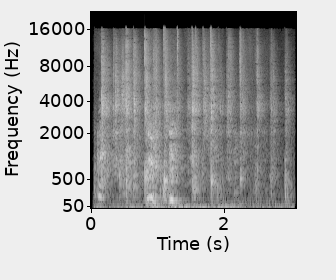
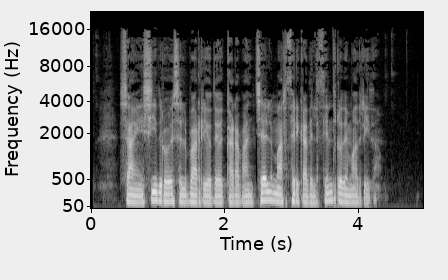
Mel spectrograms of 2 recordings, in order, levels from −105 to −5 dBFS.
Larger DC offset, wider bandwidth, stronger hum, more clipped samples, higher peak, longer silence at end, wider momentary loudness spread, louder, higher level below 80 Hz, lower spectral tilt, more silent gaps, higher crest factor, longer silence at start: neither; about the same, 17 kHz vs 16 kHz; neither; neither; first, 0 dBFS vs -8 dBFS; second, 0 s vs 0.65 s; first, 12 LU vs 6 LU; about the same, -24 LUFS vs -26 LUFS; first, -46 dBFS vs -56 dBFS; second, -1.5 dB/octave vs -6 dB/octave; neither; first, 26 dB vs 18 dB; second, 0.05 s vs 0.45 s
